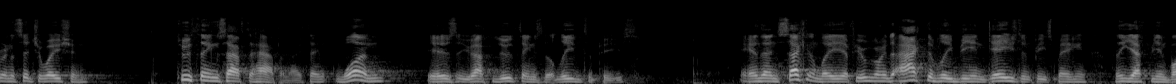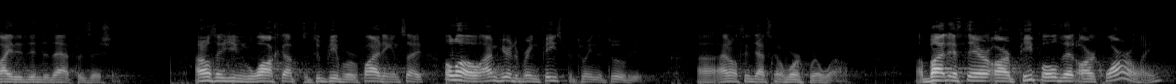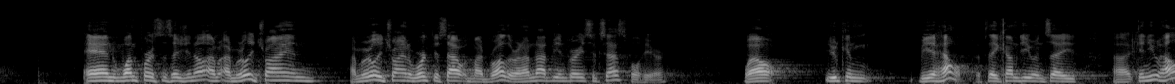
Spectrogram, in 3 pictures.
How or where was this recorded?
large echoing room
